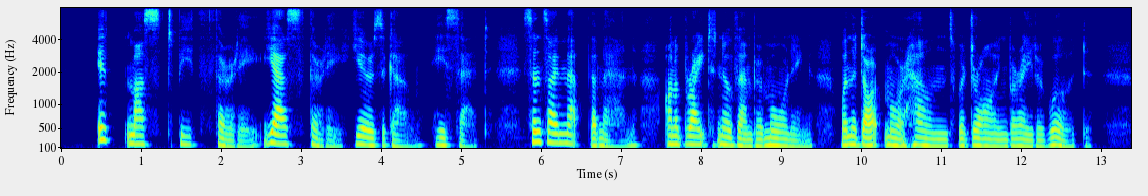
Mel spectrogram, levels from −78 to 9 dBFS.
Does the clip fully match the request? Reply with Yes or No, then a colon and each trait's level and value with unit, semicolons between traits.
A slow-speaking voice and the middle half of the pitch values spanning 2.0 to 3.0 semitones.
No: slow, 125 wpm; average, 4.0 semitones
